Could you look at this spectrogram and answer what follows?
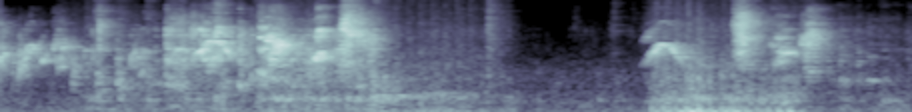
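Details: Budgies chattering in a relaxing recording: harsh, scratchy warbles and squawks, a quiet gap, then a second burst with soft low thumps like fluttering or movement.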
